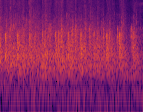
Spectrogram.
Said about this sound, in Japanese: 嬉しいですね。 嬉しいですね。 こんな拍手ね。 いやなかなかないですね。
